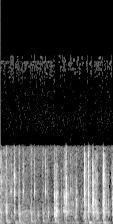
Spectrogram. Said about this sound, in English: Oh, someone's typing frantically.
